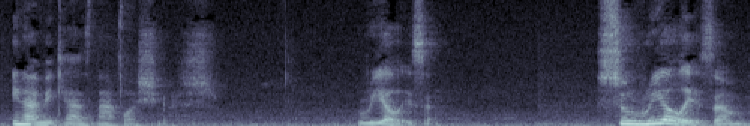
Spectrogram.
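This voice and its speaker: A woman's voice: on the low side, big pitch swings, a little mellow, a little hiss or hum. Persian-speaking woman teaching English words. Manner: switches between Persian and English, slows to model pronunciation. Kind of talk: vocabulary lesson.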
